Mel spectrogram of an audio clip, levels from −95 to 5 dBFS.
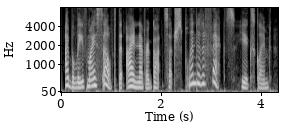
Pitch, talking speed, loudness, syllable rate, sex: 215 Hz, 165 wpm, -20 LUFS, 5.0 syllables/s, female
